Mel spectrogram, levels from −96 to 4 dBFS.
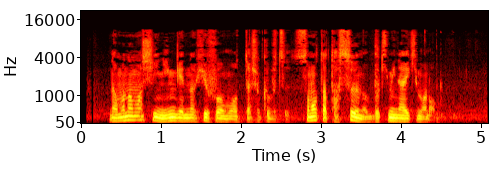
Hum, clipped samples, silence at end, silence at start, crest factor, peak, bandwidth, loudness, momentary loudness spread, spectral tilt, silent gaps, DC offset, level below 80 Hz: none; under 0.1%; 0.65 s; 0.35 s; 18 dB; -4 dBFS; 11.5 kHz; -22 LUFS; 13 LU; -5.5 dB/octave; none; under 0.1%; -52 dBFS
